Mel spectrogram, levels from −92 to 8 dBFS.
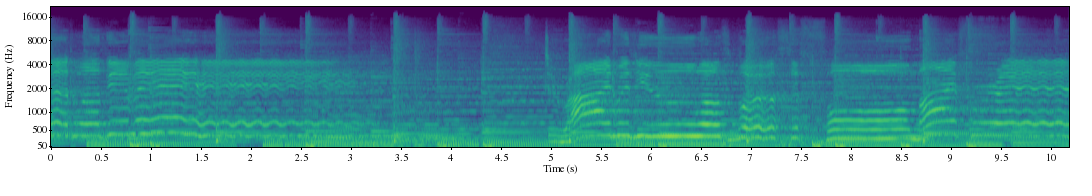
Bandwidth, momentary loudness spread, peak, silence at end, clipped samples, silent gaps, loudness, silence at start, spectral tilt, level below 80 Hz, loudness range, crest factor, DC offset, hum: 17.5 kHz; 10 LU; -4 dBFS; 0 s; under 0.1%; none; -20 LUFS; 0 s; -5.5 dB/octave; -30 dBFS; 6 LU; 16 dB; under 0.1%; none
